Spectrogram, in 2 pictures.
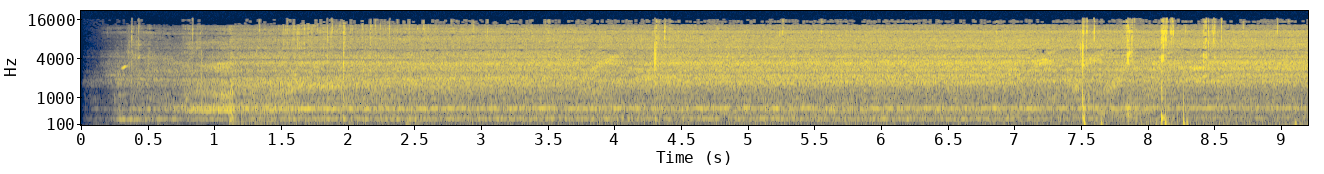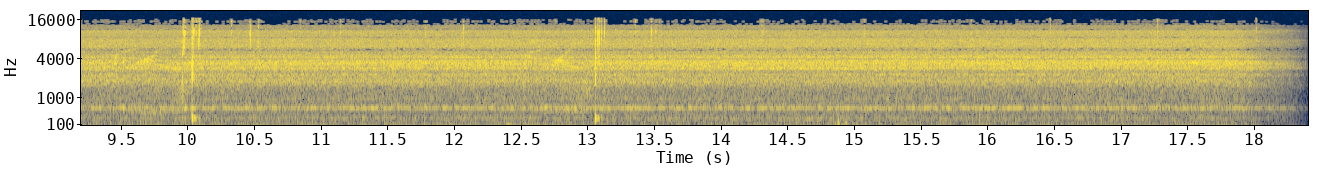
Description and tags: Tinnito - robinet - eau coule - blops - démarrage - C411
Playing with tap, waterpipe and contact microphone.
Zoom F4 + AKG C411
drone, water-pipe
